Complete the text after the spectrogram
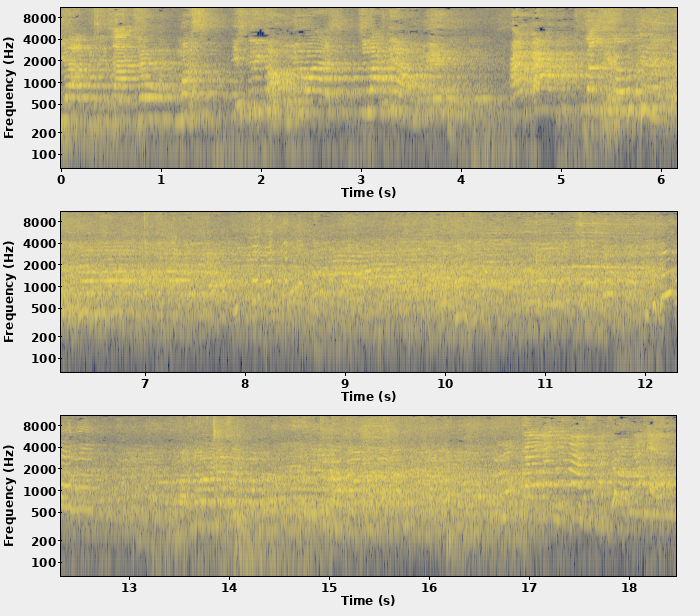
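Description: Young actors speak and call out loudly on a stage, in an echoing hall.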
